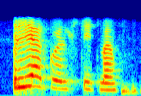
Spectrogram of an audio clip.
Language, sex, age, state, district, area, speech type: Tamil, female, 18-30, Tamil Nadu, Vellore, urban, conversation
